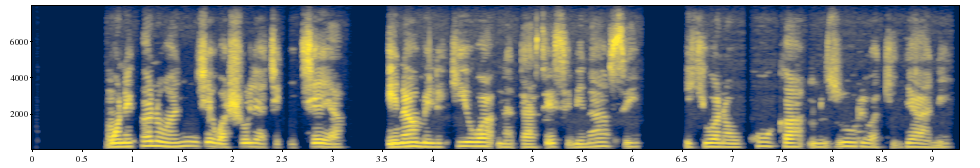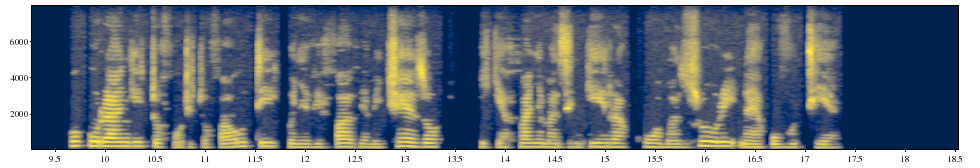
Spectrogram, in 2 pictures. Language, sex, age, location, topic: Swahili, female, 36-49, Dar es Salaam, education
